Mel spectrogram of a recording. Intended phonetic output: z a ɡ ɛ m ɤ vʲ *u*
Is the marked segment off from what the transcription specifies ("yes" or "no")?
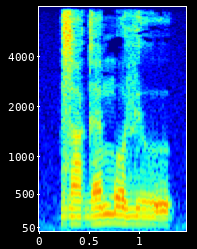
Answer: yes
